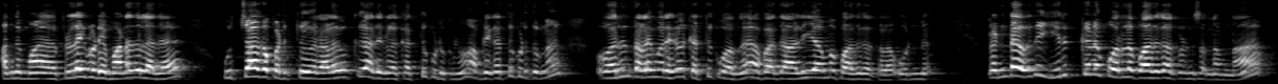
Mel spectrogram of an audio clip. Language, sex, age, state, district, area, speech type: Tamil, female, 60+, Tamil Nadu, Namakkal, rural, spontaneous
